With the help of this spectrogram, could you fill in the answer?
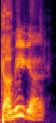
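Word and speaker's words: Ogbongbemiga: And, you know, one of those guys is Amon Ogbonbamija. Did I say that right? – Ogbonbamija. Bamiga. – Bamiga. Hard G, not soft G.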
